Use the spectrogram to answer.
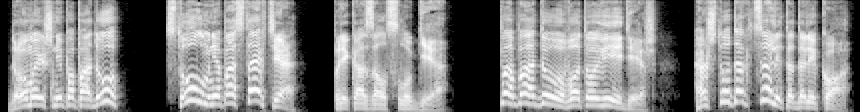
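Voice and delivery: high, cocky royal bluster; boastful king. Acted. King boasts he will hit, high and cocky. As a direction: brag before the shot.

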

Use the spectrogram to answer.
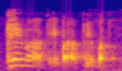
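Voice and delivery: soft whispered keba, keba; a bird whispering in wonder; whispered bird call. Acted. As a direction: breathe it out as a whisper. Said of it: "Some of the birds are saying".

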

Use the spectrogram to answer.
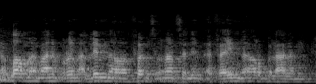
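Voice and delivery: low, soft, fast murmured supplication; hushed prayer. Real, not acted. Sheikh praying for his students, low and hushed. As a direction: drop into a humble prayer to God.

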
